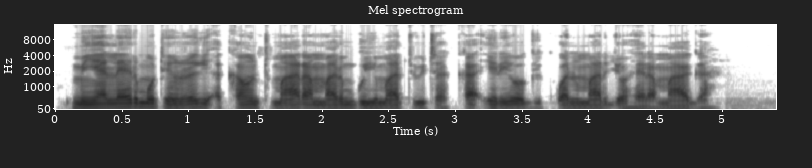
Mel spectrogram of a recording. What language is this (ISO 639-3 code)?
luo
